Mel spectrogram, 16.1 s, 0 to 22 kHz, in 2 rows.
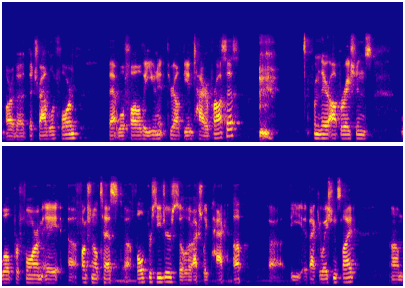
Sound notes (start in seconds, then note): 5.1 cough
